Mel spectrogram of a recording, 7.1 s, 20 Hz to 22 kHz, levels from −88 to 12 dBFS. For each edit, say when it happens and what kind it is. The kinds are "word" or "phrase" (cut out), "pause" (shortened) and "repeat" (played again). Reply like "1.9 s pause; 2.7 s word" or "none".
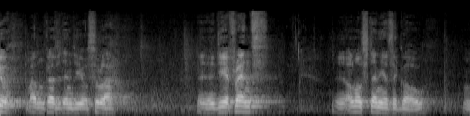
none

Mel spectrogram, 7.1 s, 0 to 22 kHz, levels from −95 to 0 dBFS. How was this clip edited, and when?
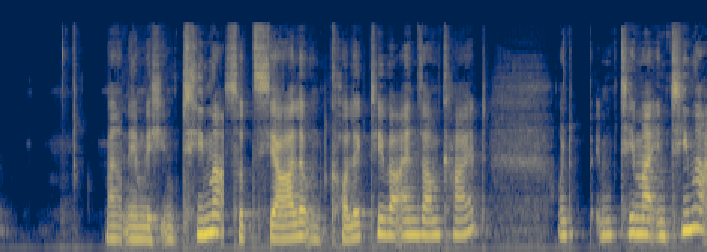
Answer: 1.2 s word; 2.2 s word

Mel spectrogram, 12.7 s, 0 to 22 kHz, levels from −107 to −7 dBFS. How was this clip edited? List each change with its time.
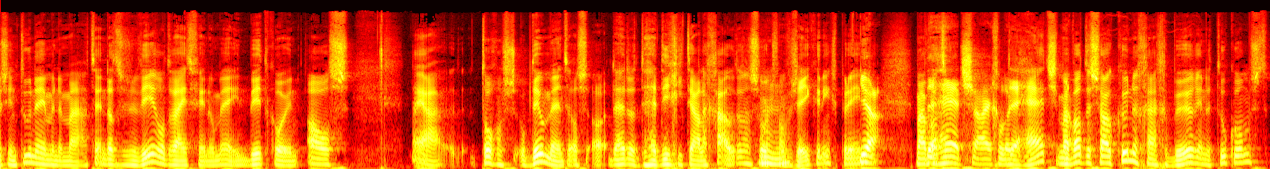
none

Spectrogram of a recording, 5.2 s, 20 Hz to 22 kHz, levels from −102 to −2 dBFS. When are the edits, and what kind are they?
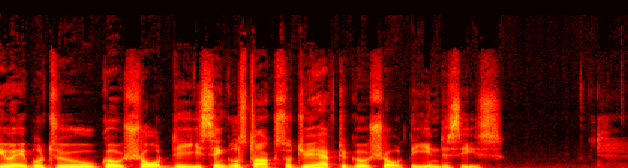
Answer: none

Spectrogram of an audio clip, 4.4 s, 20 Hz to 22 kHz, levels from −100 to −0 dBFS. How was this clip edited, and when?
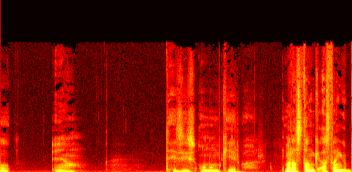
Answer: none

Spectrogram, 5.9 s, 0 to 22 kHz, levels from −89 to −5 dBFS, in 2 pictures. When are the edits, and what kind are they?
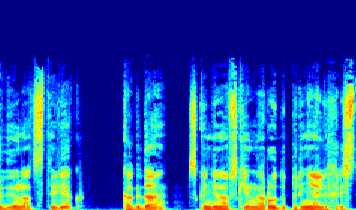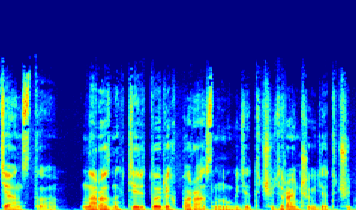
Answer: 3.5 s pause

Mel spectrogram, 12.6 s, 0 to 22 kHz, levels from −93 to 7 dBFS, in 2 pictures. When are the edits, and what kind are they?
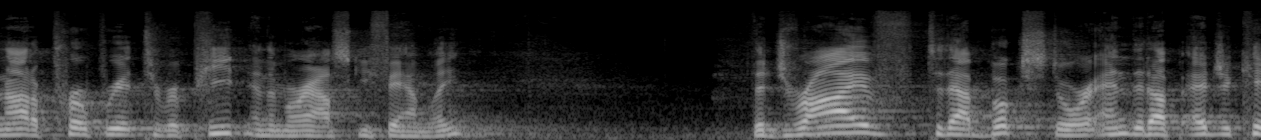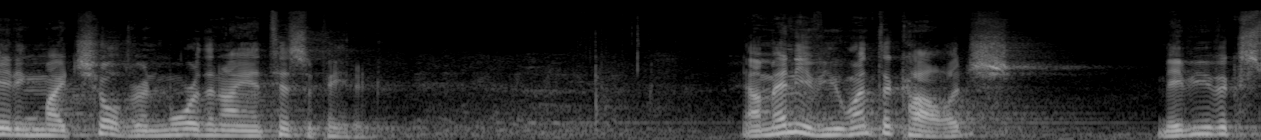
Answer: none

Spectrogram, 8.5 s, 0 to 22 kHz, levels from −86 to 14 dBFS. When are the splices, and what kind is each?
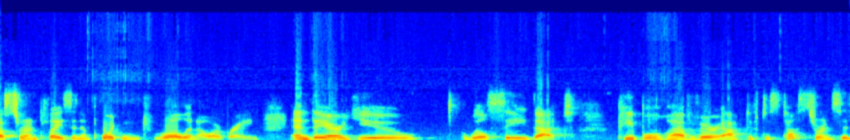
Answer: none

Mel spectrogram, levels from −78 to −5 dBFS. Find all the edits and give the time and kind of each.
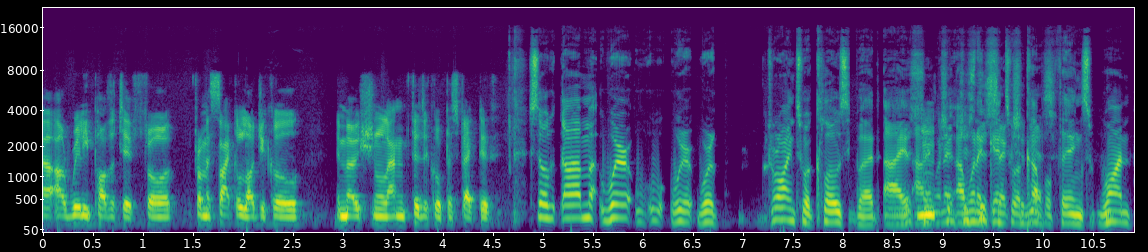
8.1 s word

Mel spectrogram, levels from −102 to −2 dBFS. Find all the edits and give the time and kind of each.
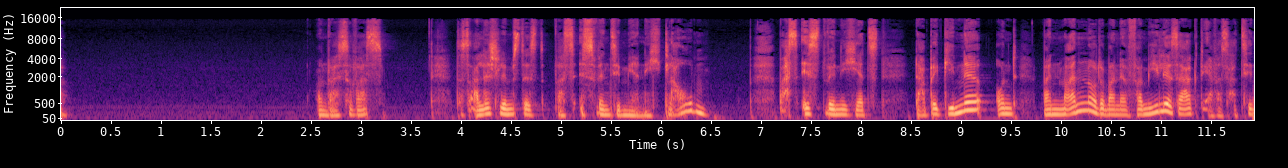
none

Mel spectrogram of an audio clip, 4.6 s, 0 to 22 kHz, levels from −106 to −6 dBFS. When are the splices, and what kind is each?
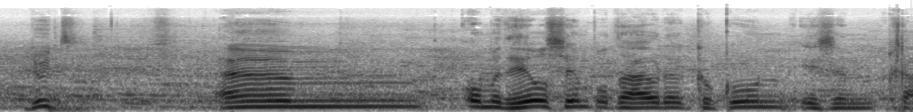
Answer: none

